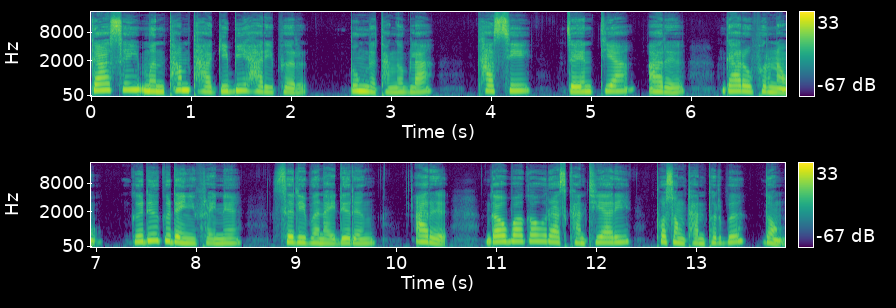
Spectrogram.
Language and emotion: Bodo, neutral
